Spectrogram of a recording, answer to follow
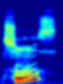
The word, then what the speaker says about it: choose: what's the difference between choose, C-H-O-O-S-E, and chose, C-H-O-S-E? Let's start with the pronunciation first. Choose, C-H-O-O-S-E, choose, ch-ooze. The sound in the middle, the vowel sound, is an oo sound, choose.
